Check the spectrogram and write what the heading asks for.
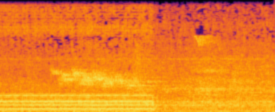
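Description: Semi-automatic biochemistry analyzer drawing up a sample: its aspiration pump runs with a steady whine for a bit over two seconds, then stops, over a low steady hum.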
